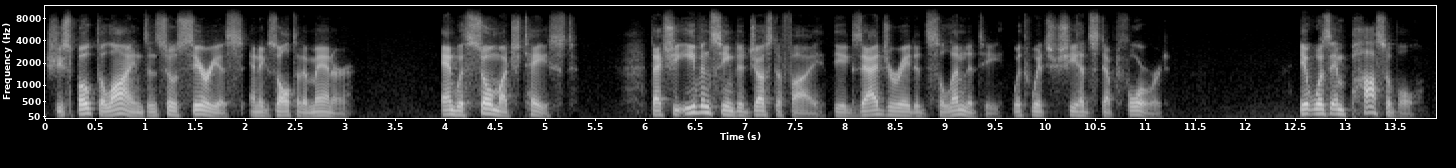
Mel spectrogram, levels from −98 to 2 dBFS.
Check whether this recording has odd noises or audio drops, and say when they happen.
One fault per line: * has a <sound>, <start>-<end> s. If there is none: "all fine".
all fine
